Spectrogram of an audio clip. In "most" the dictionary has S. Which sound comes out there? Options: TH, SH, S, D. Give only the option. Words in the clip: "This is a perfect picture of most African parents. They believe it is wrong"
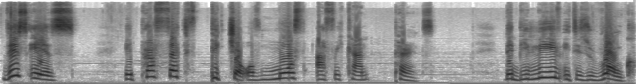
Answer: TH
